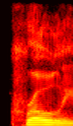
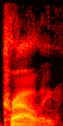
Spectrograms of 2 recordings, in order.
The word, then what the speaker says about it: Crowley: true will he said it's pronounced Crowley like holy that's how he yeah he said I can see his eyes he would say that yeah but everybody pronounced it Crowley yeah you know yeah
